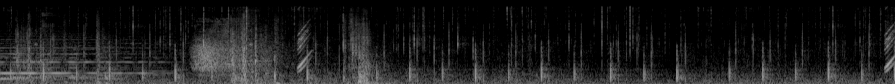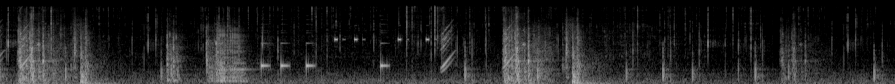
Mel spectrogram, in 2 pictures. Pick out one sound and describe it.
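Quick footsteps patter on a wooden floor.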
